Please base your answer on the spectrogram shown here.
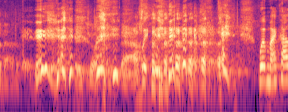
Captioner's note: participants laughing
